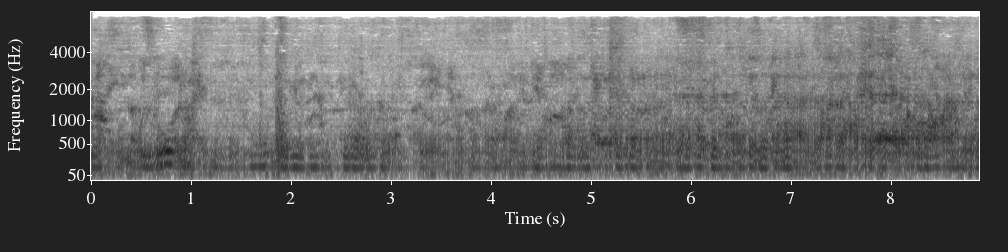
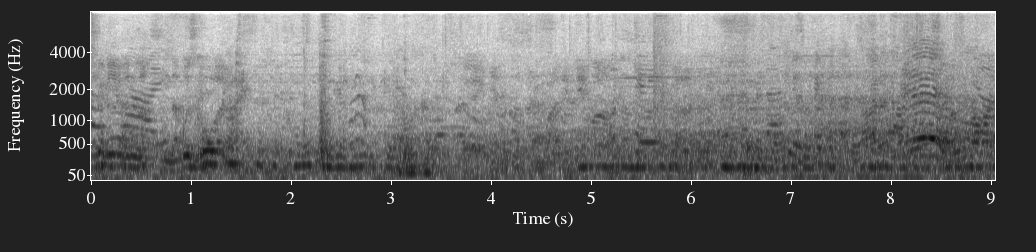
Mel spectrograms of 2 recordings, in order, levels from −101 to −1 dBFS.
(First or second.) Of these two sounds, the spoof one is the first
